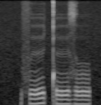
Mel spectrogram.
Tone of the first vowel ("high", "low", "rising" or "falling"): rising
